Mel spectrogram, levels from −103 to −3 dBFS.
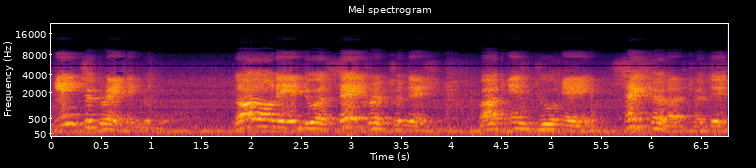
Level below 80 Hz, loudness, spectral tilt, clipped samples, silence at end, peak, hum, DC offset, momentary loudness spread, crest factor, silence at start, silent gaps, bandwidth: -48 dBFS; -19 LUFS; -4.5 dB/octave; under 0.1%; 0 s; -4 dBFS; none; under 0.1%; 20 LU; 16 dB; 0 s; none; 9.4 kHz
